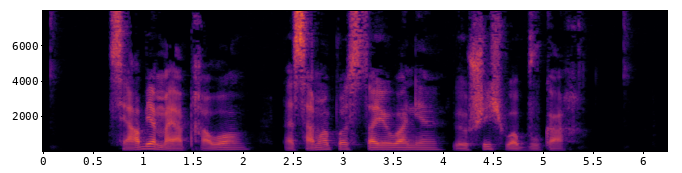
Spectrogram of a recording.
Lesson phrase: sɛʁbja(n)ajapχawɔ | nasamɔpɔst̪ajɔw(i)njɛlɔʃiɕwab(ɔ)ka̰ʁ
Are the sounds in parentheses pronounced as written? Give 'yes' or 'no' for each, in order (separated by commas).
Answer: no, no, no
